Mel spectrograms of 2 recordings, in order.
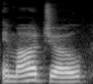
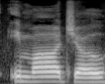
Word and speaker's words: imago: Hence, in practical psychology, we should be well advised to differentiate the image or imago of a man quite differently from his real existence.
